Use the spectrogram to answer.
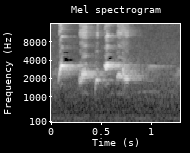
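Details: A short, clear phrase from a red-whiskered bulbul: three or four quick whistled notes that slide up and down, trailing off into a faint quieter note, over a low background hum.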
